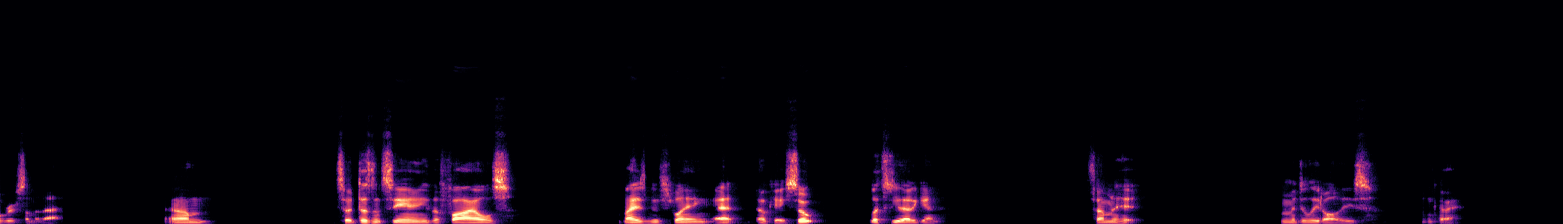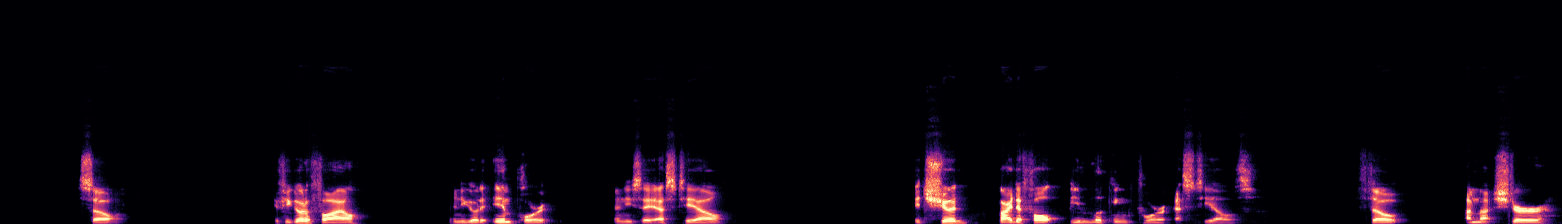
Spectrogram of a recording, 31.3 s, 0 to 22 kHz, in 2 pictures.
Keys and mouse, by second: 9.9 middle drag, 10.3 ctrl+middle drag, 11.0 a, 12.1 shift+middle click, 12.5 x, 13.3 shift+middle click, 13.7 middle drag, 14.0 shift+middle click, 14.4 ctrl+middle drag, 14.7-15.4 shift+middle drag, 15.7 middle drag, 16.0 shift+middle drag, 16.5 ctrl+middle drag, 16.9 shift+middle drag, 17.2 shift+middle drag, 17.5 middle drag, 17.9 shift+middle drag.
